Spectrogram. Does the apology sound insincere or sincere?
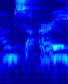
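sincere. The apology sounds warm and sincere. The speaker truly regrets it. "his tone of voice wasn't like, oh"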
